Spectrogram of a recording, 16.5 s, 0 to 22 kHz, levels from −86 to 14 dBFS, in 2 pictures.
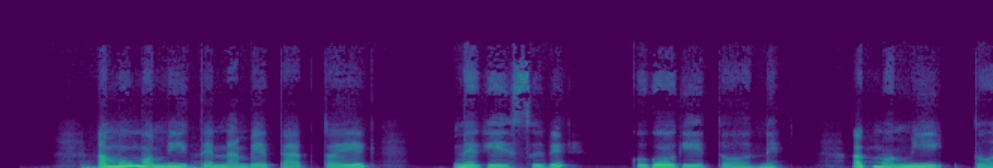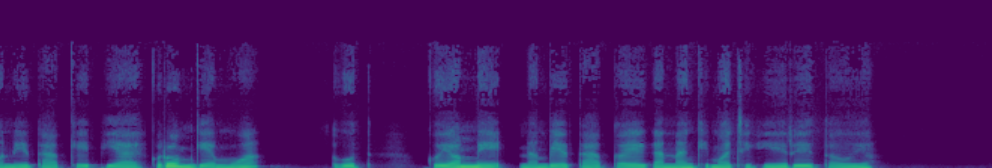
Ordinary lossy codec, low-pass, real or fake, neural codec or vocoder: MP3, 64 kbps; 19.8 kHz; fake; autoencoder, 48 kHz, 32 numbers a frame, DAC-VAE, trained on Japanese speech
